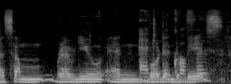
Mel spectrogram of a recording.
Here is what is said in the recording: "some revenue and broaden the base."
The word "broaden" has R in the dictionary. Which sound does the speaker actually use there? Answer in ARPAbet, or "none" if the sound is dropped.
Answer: none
